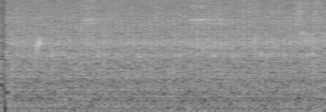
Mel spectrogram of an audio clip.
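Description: Steady low rumble of engines, like traffic idling on a street close by.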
